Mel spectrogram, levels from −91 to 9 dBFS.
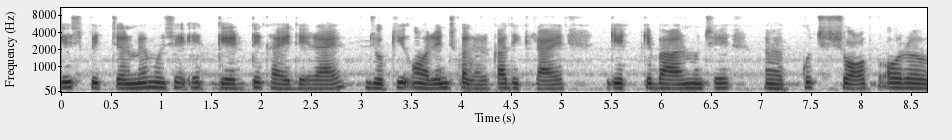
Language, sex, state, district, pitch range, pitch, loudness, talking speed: Hindi, female, Uttar Pradesh, Jyotiba Phule Nagar, 165-185 Hz, 175 Hz, -16 LUFS, 180 wpm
